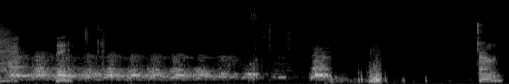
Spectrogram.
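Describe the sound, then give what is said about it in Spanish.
A frightened dog outside whimpers in a long, drawn-out whine, then lets out a few short, scattered barks with brief pauses between them, clear. “hoy los perritos están asustados pero perro afuera.”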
